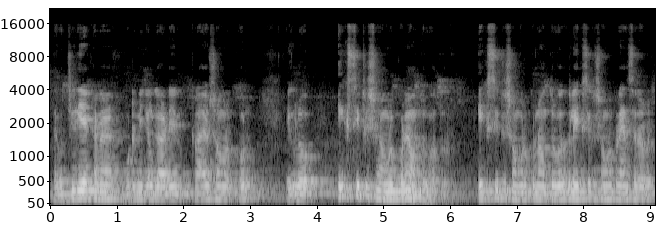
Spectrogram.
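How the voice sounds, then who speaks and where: A man's voice: medium pitch, fairly even intonation, fast talker, darkish tone. A male tutor solving a science test paper for students, explaining each answer step by step and often checking that they follow. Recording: echoey room.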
